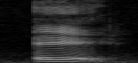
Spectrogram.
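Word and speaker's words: 의: partícula de posse I por regra de pronúncia ela é permiti pronunciar como é certo como se fosse o oi Ok bom essa partícula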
